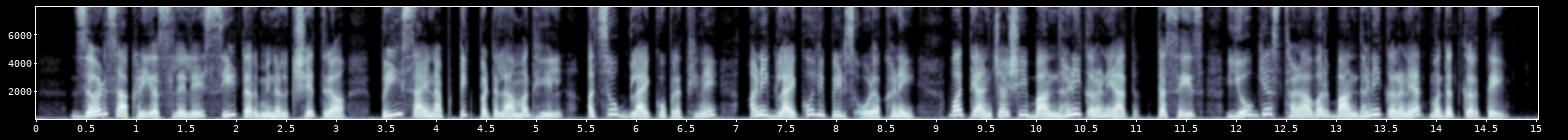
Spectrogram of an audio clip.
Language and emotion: Marathi, neutral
